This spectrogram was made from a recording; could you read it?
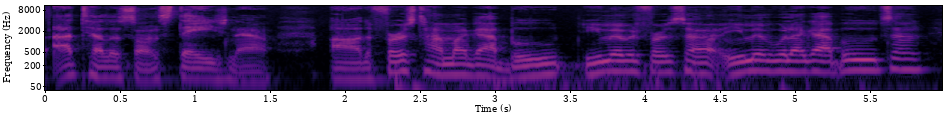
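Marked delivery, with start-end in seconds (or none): none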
